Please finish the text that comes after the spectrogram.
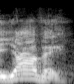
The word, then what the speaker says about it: Yahweh: they say Jehovah, but I always say Yahweh, because there never was a J in the dialect, and are used by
